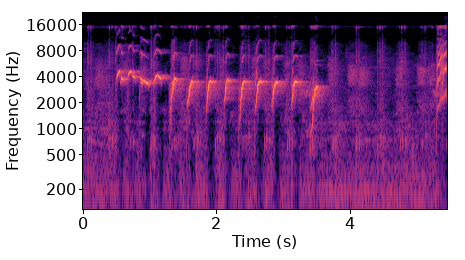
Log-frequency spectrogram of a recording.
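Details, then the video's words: Greater green leafbird from Ujung Kulon, a masteran training recording with a water fountain: a brief warble, then about ten sharp downward-sweeping whistled notes repeated roughly four per second. "masteran cucak ijo dengan terapi air mancur"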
